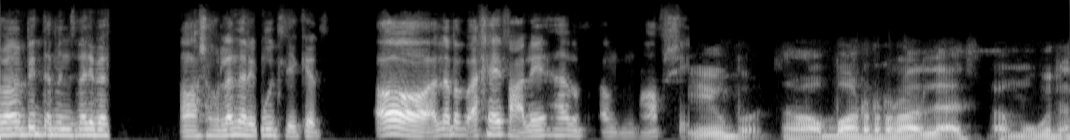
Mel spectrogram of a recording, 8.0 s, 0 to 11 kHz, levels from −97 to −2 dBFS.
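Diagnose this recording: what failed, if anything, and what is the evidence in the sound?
Wrong sample rate at playback: from 5.17 s to the end, speech slows to half speed and drops a full octave, consistent with 44.1 kHz audio clocked out at 22 kHz without conversion.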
